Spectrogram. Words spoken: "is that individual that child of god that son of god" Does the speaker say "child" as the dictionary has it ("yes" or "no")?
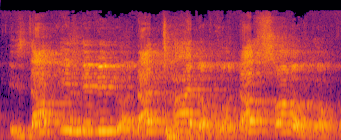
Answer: no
